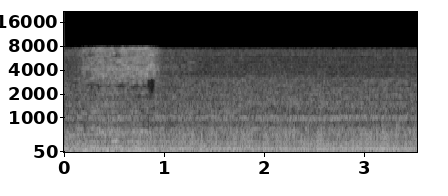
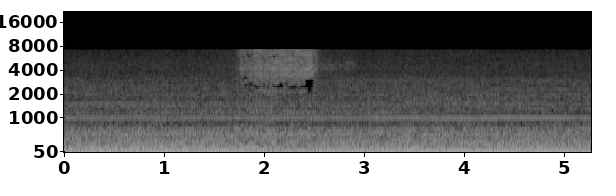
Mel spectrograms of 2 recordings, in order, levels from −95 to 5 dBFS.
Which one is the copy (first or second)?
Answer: first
